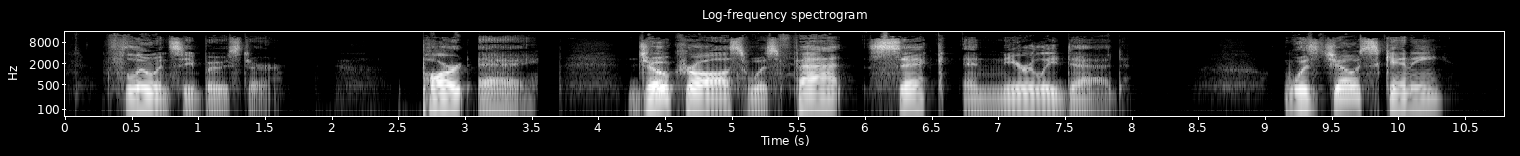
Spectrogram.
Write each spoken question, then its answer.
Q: Was Joe skinny?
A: No, he wasn't skinny. He was fat.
